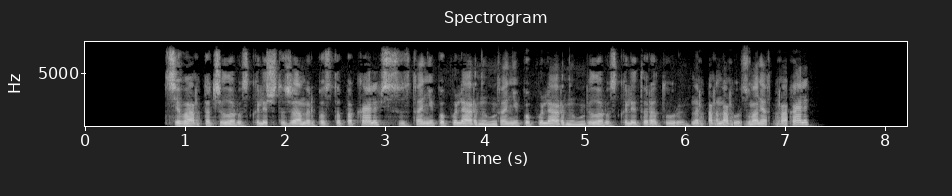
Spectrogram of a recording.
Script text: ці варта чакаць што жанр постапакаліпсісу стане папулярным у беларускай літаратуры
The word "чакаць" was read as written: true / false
false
